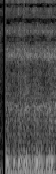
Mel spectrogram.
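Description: Old snowmobile engine left sitting for about two decades, idling with a steady low throbbing rumble after a brief dropout at the very start.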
